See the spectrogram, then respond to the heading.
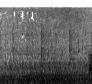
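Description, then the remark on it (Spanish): A coast guard patrol boat engine drones with a steady, low rumble throughout, constant, with a faint higher tone creeping in near the end. “Suena como las lanchas de los guardacostas.”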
